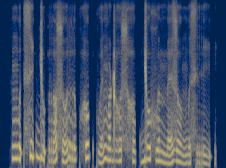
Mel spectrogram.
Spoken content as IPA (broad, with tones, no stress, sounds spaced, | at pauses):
ŋʷ i˧ ʔ s i˦˥ ʔ ɟ u˧˩ ʔ r ɔ˩˥ s o˨˩˦ r o˧ kʷ h o˦˥ p kʷ ɛ˨˩˦ ŋ ɔ˧ ɖʱ o˧ s h o˧˩ p ɟ o˦˥ xʷ ɛ˧ m ɛ˨˩˦ z o˧˩ ŋʷ i˨˩˦ s r i˧˩ ʔ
